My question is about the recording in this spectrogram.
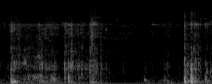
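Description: Hard plastic fishing-lure packaging being handled: scattered light clicks and taps as the blister packs knock together, with a sharper click near the end.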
